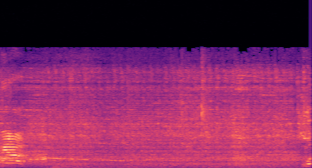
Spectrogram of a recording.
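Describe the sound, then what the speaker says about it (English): A train rumbles past in the GTA V video game, a continuous loud rushing roar with a brief shout at the start and a sharper burst near the end. "Train, pick me up!"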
